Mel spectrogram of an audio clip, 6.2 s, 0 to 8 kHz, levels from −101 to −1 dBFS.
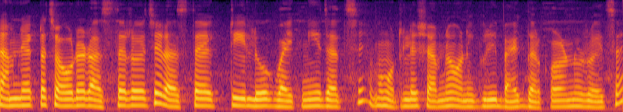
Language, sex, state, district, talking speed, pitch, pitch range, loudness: Bengali, female, West Bengal, Kolkata, 210 wpm, 175 Hz, 160-190 Hz, -16 LUFS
